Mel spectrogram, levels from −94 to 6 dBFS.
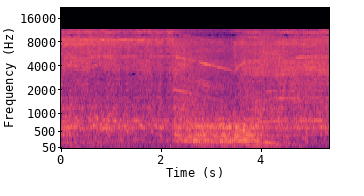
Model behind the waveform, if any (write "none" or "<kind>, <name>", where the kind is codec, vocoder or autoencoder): none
